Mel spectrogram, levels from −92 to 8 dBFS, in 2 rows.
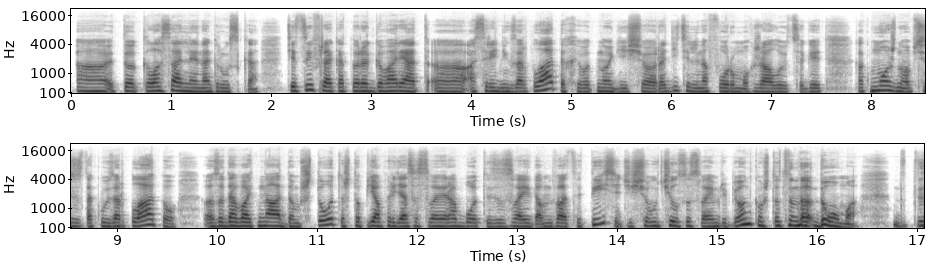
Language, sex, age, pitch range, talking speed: Russian, female, 20-39, 165-200 Hz, 180 wpm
